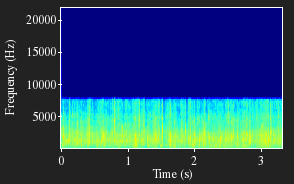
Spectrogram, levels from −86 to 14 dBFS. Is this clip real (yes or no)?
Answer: no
